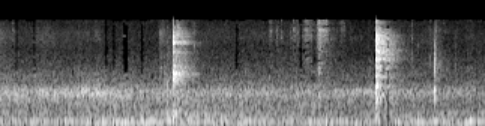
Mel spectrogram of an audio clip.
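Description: Handling noise from a phone camera rig being moved: two sharp clicks about a second and a half apart, and a fainter one just after, over a steady room hum.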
